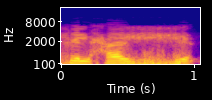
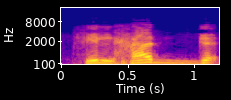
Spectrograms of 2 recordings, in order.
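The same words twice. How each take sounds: First: The j is soft and close to sh. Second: The j is a hard, stopped sound. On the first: The speaker calls it wrong. "لا نقول في الحج" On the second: The speaker calls it right. "إذا أتى بهذه الصفة صحيحة قال في الحج"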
